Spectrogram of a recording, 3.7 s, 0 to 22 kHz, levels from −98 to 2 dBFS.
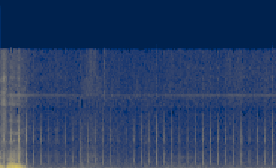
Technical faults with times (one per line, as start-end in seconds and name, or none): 0.92-2.27 call bitrate drop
